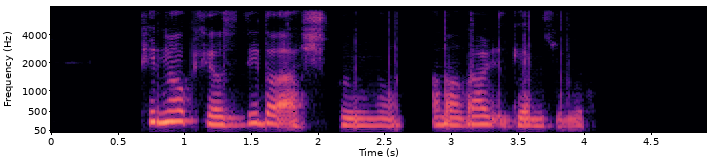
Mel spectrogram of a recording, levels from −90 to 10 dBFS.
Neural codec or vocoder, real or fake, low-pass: codec, 16 kHz, 4 kbps, FunCodec, trained on Chinese and English, 50 frames a second; fake; 7.2 kHz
